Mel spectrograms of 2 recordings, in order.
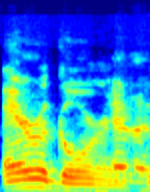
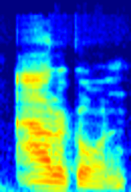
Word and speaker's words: Aragorn: Aragorn, not Aragorn. Yeah, no, she just like. Just give it the New York accent, and you'll never say it wrong.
